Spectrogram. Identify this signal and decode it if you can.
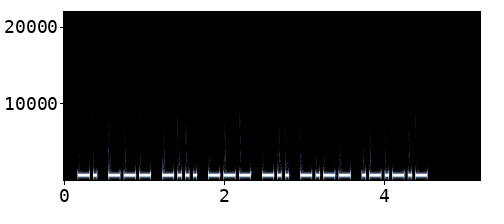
Morse code, heard as a keyed tone, about 25 wpm, 700 Hz. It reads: NOBODY.
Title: Sentences from Top 1600 Words 25wpm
